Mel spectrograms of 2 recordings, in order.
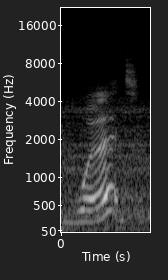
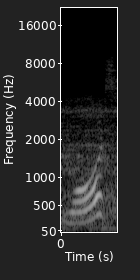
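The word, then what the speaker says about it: wort: that lovely sweet liquid which is known as Wirt spelled w-o-r-t but you know for those in the know they know it's pronounced work not wart and get rid of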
